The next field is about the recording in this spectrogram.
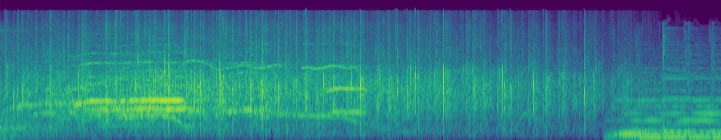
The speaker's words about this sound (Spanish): que está vivo, que se quedó para estar con nosotros todos los días hasta el fin del mundo, le damos fuerte el aplauso.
